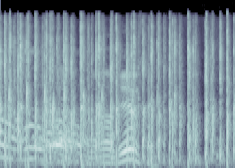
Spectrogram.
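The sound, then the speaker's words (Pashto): Audience clapping for a correct answer in a group quiz game, many sharp, uneven claps mixed with a loud voice talking over them. “بالکل سم جواب دی راکل، چکچک ورته وهئ.”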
